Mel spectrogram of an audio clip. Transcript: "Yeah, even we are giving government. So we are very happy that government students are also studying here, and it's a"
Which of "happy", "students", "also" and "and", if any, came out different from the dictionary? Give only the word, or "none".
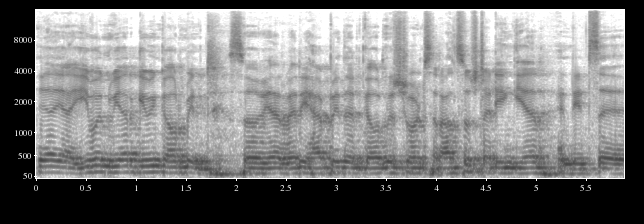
students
